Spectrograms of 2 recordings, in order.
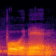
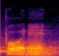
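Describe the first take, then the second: No difference in how they are said.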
